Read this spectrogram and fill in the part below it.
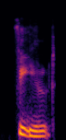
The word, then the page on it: field: Indian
